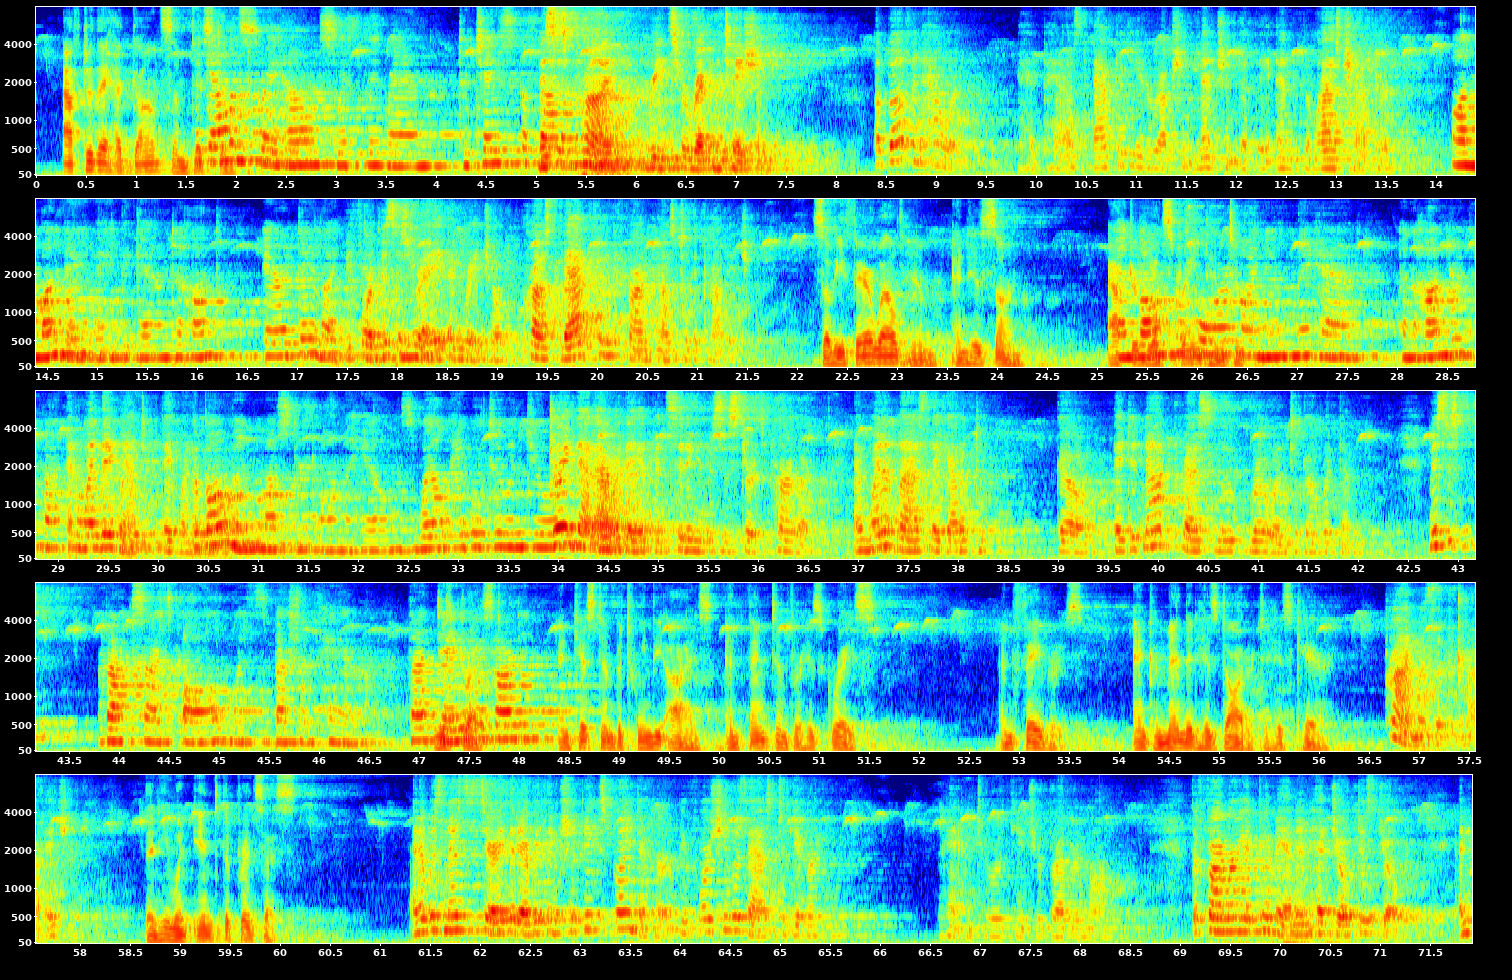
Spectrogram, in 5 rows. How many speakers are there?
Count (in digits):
3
